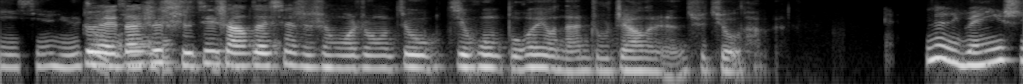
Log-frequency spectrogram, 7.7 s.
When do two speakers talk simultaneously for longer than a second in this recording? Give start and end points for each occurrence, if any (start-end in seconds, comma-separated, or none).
0.6-2.0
